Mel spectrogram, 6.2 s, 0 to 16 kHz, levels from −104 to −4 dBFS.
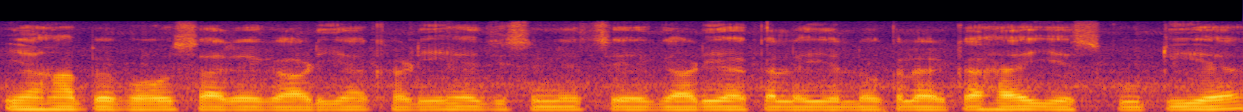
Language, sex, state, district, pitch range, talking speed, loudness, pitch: Hindi, male, Bihar, Patna, 90-95 Hz, 195 wpm, -19 LUFS, 90 Hz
